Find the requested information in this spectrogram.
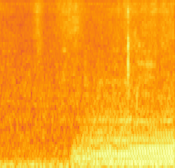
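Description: A low, rough, rumbling snore from a sleeping dog builds and holds through the second half, after quiet room noise.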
